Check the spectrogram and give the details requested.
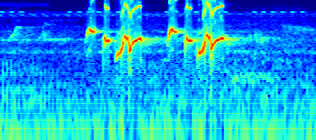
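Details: Calling male sooty-headed bulbul giving two loud, bubbly phrases in quick succession, each a rapid cluster of three or four chirpy notes, with faint bird whistles behind.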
